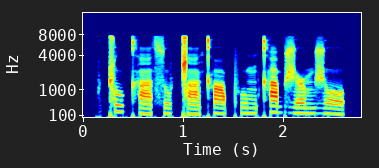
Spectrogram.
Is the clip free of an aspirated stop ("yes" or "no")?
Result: no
